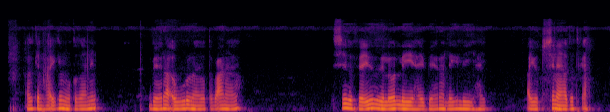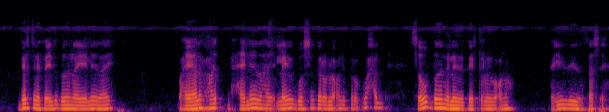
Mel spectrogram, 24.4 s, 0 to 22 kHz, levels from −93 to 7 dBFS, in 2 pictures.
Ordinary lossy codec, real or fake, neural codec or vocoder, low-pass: MP3, 64 kbps; real; none; 10.8 kHz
